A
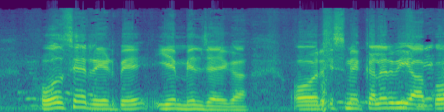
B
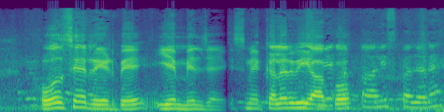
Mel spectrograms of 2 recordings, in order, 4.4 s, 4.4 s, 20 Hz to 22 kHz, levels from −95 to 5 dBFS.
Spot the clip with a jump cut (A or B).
B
